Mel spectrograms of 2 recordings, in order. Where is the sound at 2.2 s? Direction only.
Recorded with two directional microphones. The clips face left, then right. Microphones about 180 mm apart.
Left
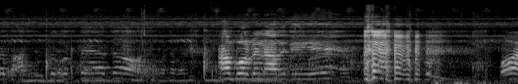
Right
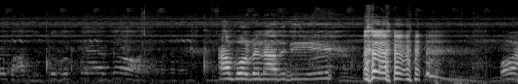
45° right (ahead or behind).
